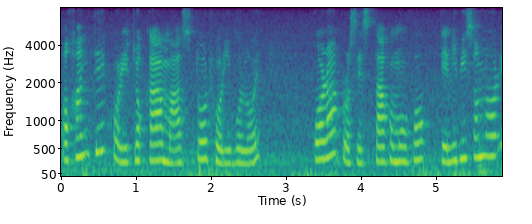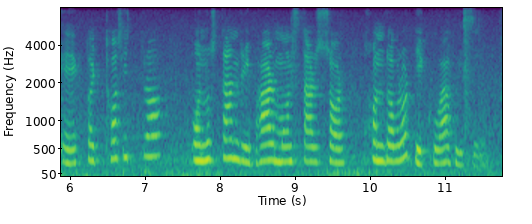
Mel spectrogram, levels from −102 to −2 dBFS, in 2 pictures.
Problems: constant background noise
